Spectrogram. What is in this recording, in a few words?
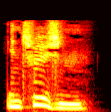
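"intrusion", British; Crime and punishment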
